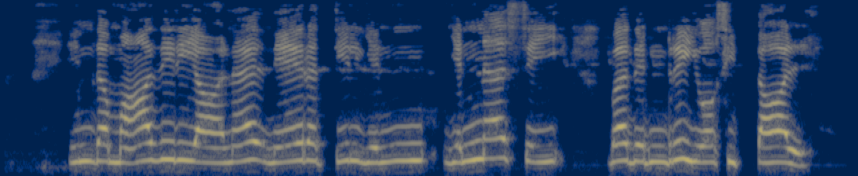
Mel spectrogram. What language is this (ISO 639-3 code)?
tam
